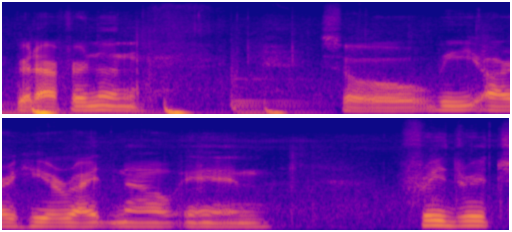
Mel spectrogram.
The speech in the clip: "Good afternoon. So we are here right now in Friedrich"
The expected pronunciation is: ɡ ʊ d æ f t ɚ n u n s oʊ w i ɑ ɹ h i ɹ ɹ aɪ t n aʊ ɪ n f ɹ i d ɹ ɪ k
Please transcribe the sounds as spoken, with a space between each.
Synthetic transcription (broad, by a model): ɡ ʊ d æ f t ɚ n u n s oʊ w i ɑ ɹ h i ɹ ɹ aɪ t n aʊ ɪ n f ɹ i d ɹ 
